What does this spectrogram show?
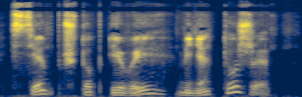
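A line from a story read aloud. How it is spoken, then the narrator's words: Heartfelt voice. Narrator (Russian): проникнутым голосом промолвил Тихон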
